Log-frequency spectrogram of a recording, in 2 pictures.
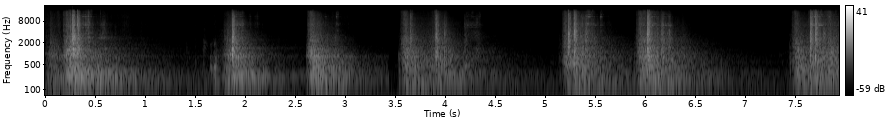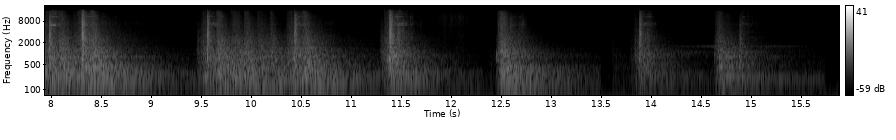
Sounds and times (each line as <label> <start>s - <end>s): Hitting a tractor from inside 0.0s - 4.4s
